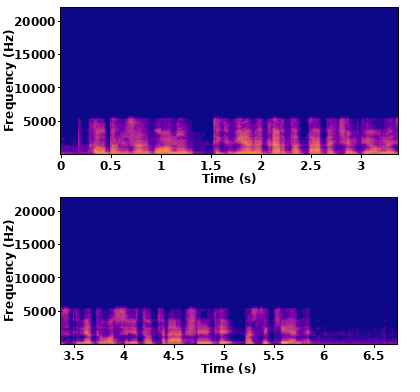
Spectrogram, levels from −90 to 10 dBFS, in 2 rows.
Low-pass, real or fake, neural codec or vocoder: 5.4 kHz; fake; codec, 16 kHz in and 24 kHz out, 0.6 kbps, FireRedTTS-2 codec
